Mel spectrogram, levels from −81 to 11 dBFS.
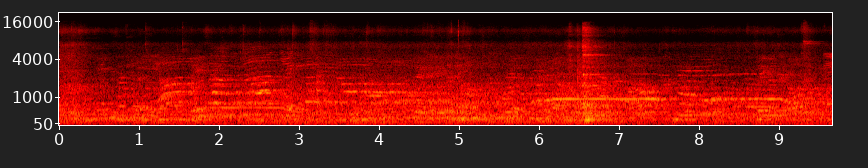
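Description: No audible technical faults anywhere in the audio: level, continuity and timing all hold steady throughout.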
